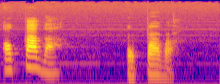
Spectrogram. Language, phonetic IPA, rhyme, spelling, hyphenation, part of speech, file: Czech, [ˈopava], -ava, Opava, Opa‧va, proper noun, Cs-Opava.ogg
- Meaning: 1. a city in the northern Czech Republic on the river Opava, located to the north-west of Ostrava 2. a river in the northeastern Czech Republic, a left tributary of the Oder river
